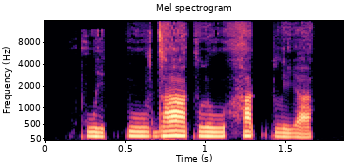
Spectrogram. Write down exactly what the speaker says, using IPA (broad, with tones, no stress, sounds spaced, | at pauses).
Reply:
k w i˨˩ t̚ p uː˧ d aː˥˩ k l uː˧ h a˥˩ k̚ p l i˨˩ a̯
